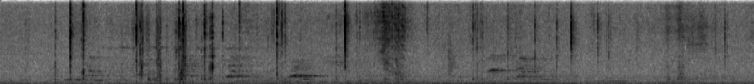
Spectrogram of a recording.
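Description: A thin clear plastic cup and a roll of decorative tape being handled as the tape is wrapped around the cup: scattered light clicks and crinkles of the plastic.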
